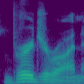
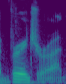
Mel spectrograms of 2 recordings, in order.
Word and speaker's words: Bergeron: Well, not to correct you, but it's Bergeron Bergeron. with a soft G. Yeah, Bergeron.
